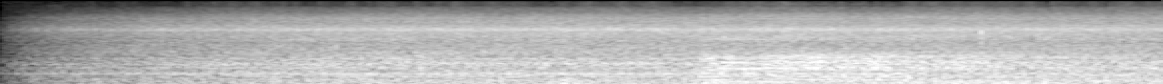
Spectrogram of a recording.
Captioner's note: machine whirring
